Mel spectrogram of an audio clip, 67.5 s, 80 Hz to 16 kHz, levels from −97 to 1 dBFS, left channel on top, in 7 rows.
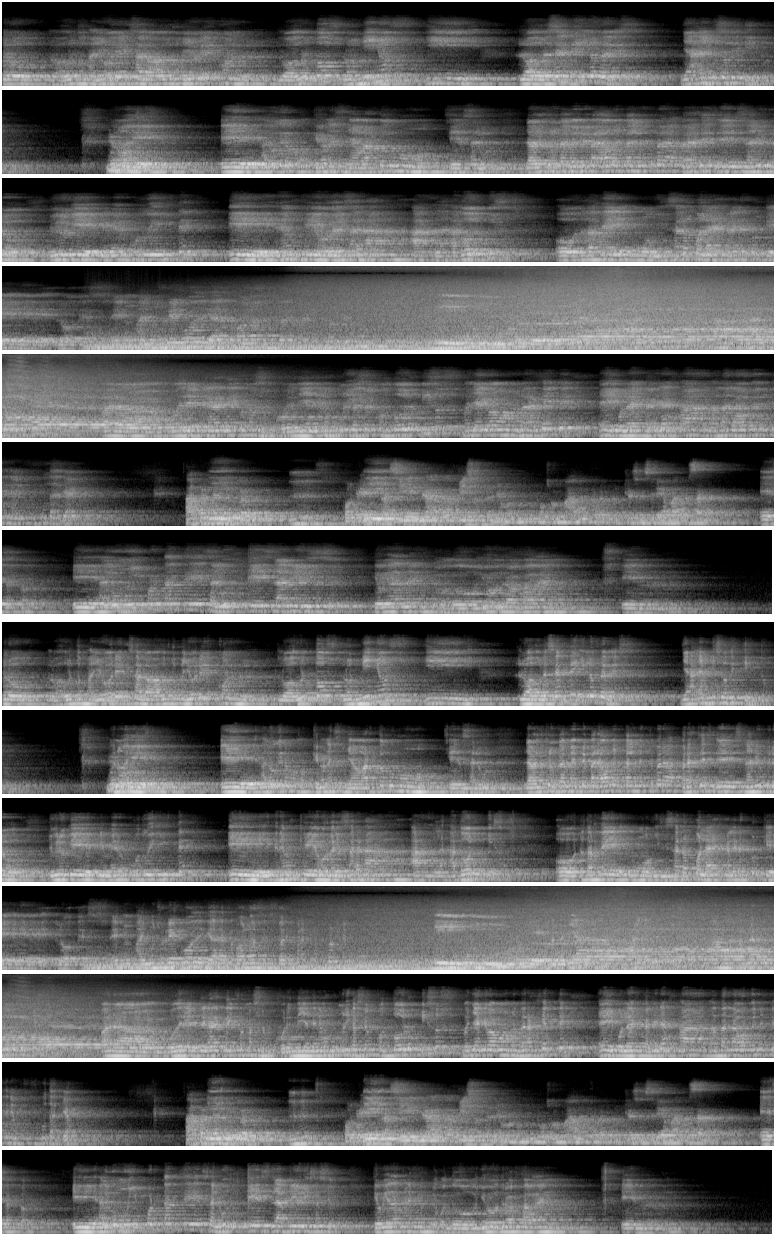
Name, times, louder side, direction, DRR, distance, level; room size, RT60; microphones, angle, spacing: voice 1, 0.0-5.9 6.4-7.9 8.5-9.6 10.6-11.6 12.4-15.8 16.2-19.5 19.8-21.6 22.1-25.7 26.2-33.8 34.3-39.3 39.8-49.2 50.8-51.0 51.8-52.2 52.8-53.1 57.7-58.2 58.8-62.1 62.5-65.0 65.6-66.4, right 1 dB, 75° right, -3 dB, 1.5 m, -27 dB
voice 2, 10.9-11.3 50.5-51.4 52.5-57.0, right 1 dB, 15° left, -4 dB, 3.3 m, -28 dB
sound 1, 30.0-42.8, left 1 dB, 65° left, 1.7 m, -27 dB
15.0 x 6.6 x 9.7 m, 2.2 s
head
